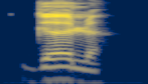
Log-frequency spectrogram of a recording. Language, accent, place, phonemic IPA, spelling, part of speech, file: French, France, Lyon, /ɡœl/, gueules, noun / verb, LL-Q150 (fra)-gueules.wav
- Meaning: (noun) 1. plural of gueule 2. gules, red color of the blazon, only when used in the expression de gueules; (verb) second-person singular present indicative/subjunctive of gueuler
